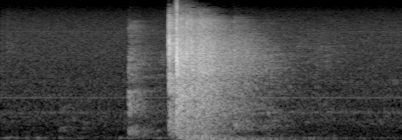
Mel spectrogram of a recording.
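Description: A single loud bang that echoes and dies away over about a second, with a softer knock just before it.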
